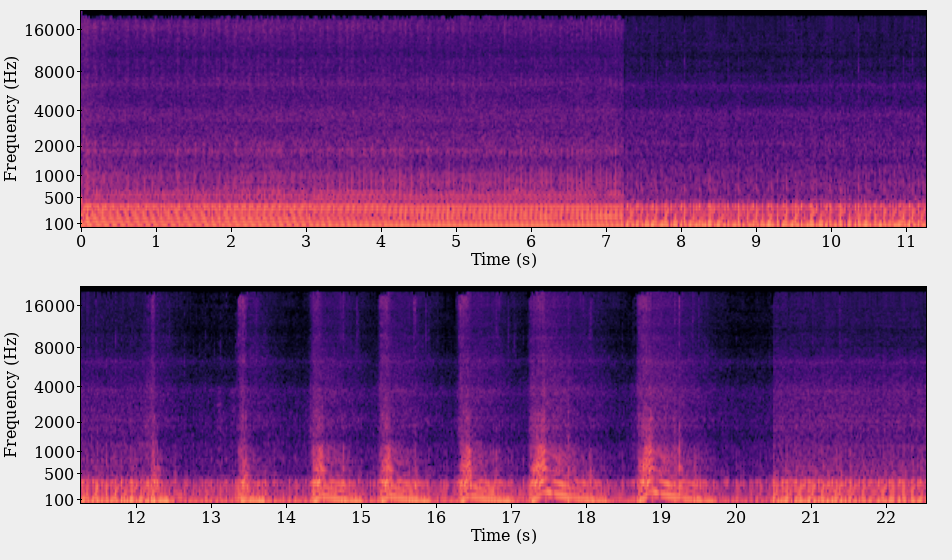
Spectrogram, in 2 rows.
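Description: A Kawasaki ZX6R sport motorcycle engine, just serviced and running on a flat battery, idles loudly up close, then shifts tone and revs in a series of sharp rising bursts.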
